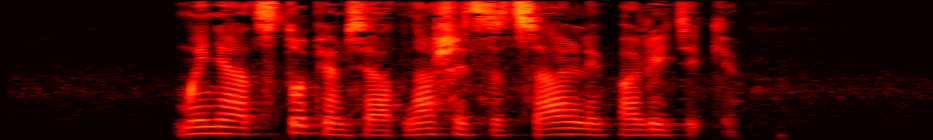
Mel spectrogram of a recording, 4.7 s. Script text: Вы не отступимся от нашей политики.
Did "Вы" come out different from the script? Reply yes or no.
yes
